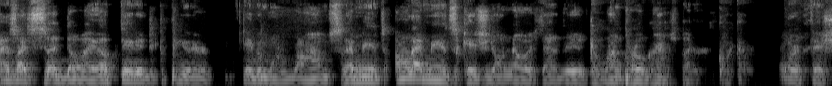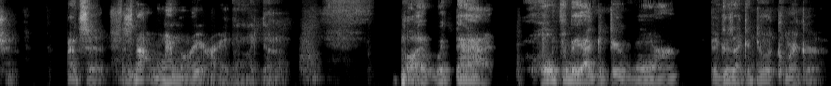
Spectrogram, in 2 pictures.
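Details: Man about two and a half years after laryngectomy for cancer treated with chemo and radiation, wearing an HME; stoma hurts with heavy talking; finding: alaryngeal (esophageal) speech after laryngectomy.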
